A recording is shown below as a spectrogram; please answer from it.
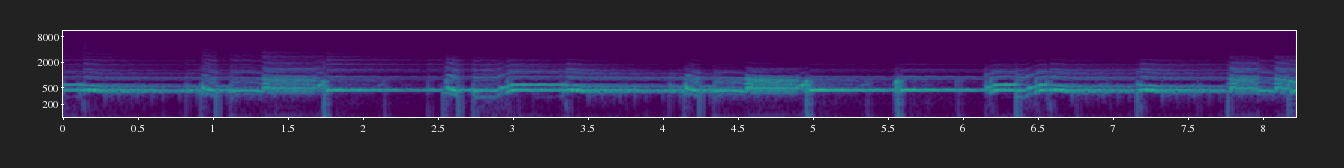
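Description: Dark trap instrumental beat: a synthesizer lead holds one steady note while other notes slide up into it about once a second, over scattered sharp clicks, with the deep bass mostly absent.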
